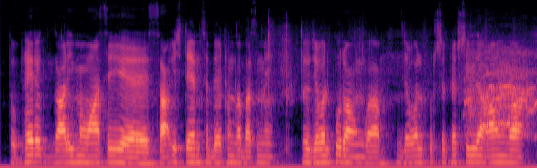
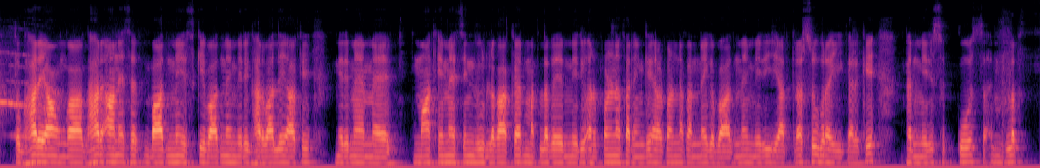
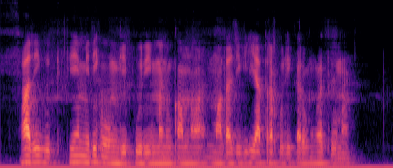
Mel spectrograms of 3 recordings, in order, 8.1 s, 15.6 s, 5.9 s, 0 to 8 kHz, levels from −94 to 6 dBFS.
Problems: constant background noise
